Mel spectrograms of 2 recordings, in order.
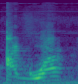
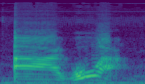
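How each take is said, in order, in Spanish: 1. Las dos vocales están unidas en una sola sílaba. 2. Las dos vocales están separadas en sílabas distintas.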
